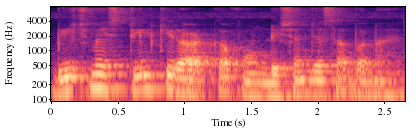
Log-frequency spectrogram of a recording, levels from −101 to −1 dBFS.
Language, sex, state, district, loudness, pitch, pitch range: Hindi, male, Bihar, Bhagalpur, -16 LUFS, 135 Hz, 120-155 Hz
